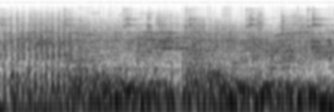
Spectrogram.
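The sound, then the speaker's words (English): A voice imitates an explosion to make a macaque monkey run away: a loud, sustained burst of rough, crackling blasts and rumbling noise that barely lets up for about four seconds. “Maybe by explosion, we'll, my sound effect will make him run away.”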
